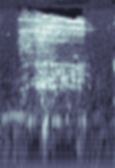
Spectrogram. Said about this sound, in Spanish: que van a cerrar un poquito los ojos ustedes, van a tomar una respiración profunda por nariz.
